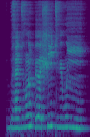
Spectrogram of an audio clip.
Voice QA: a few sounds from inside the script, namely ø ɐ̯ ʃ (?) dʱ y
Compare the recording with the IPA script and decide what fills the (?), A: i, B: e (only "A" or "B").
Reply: A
